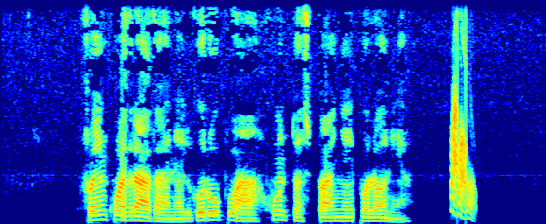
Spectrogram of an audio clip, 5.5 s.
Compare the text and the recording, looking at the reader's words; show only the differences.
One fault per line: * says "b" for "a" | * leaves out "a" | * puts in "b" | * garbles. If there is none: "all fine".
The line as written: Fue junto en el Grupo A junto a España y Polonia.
* says "encuadrada" for "junto"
